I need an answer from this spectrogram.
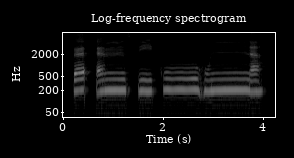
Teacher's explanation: We do hunna on the noon. We stress there for 2 counts because of the noon having the shadda.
